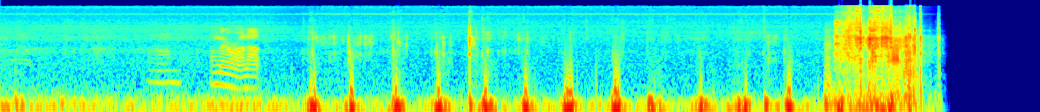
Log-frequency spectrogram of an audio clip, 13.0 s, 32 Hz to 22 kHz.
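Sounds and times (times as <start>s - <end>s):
running footsteps thumping: 3.8s - 10.5s.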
